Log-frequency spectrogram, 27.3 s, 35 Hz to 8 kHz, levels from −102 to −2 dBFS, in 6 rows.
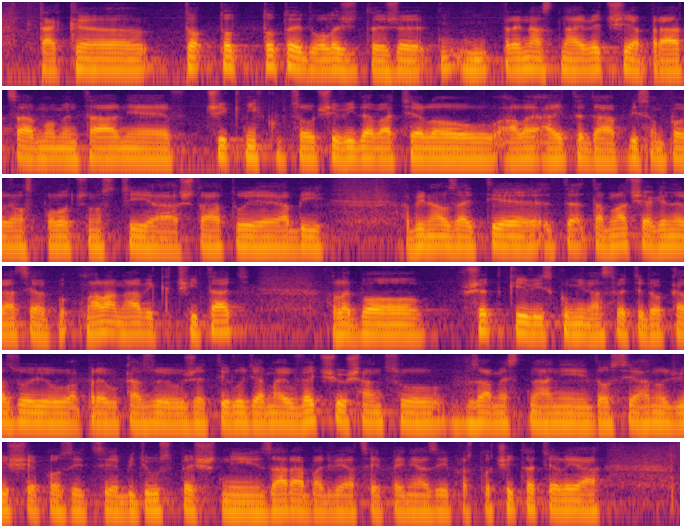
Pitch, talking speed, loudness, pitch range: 95 Hz, 135 wpm, -26 LUFS, 90-100 Hz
